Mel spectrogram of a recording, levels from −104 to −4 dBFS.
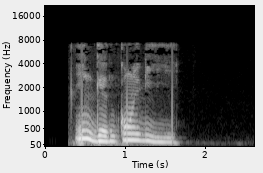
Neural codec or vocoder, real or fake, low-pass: none; real; 7.2 kHz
